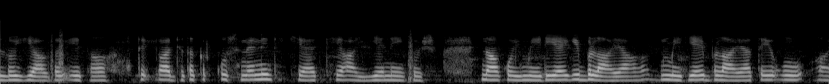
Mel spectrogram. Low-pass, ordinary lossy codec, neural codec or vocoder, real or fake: none; none; none; real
